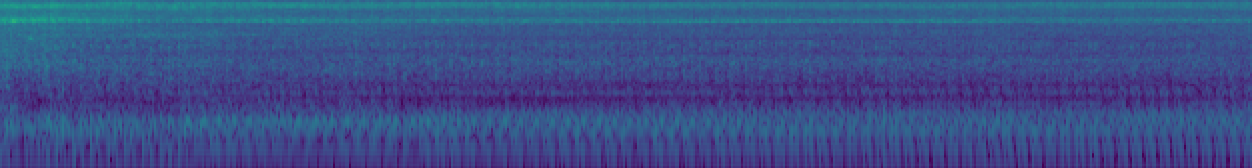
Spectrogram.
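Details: Motorcycle just fitted with a Digital Guard Dawg KIM-P RFID keyless system, started with the fob in a pocket and no key in the ignition. The engine catches quickly and settles into a smooth, even idle with no misses or knocks: a normal start and idle.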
